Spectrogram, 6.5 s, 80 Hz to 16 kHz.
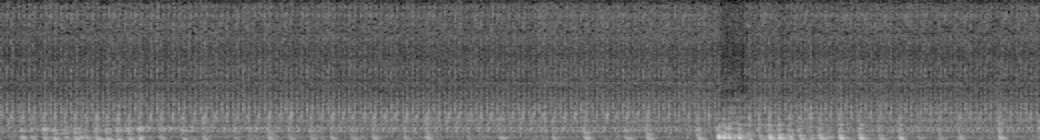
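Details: Ford Fusion 2.0 engine, cold, idling and blipping throttle, microphone at front: uneven metallic clattering over idle that comes and goes; broken flywheel ring gear, not an engine fault.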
